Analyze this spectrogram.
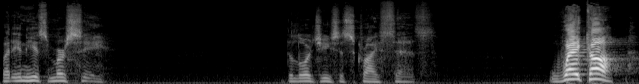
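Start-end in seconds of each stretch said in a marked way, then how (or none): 5.5-6.3 sudden loud shout; loud, commanding preacher's call; emphatic command. Acted. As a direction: shout it like an urgent wake-up order. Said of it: "I don't think he said that quietly".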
